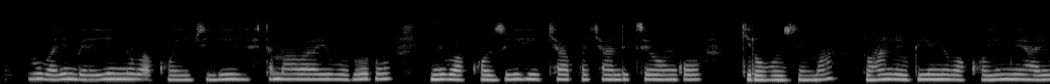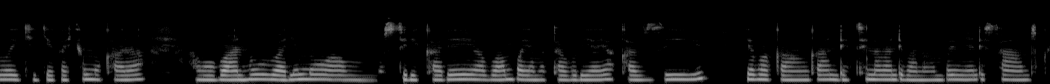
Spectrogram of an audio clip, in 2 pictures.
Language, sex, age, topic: Kinyarwanda, female, 18-24, health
